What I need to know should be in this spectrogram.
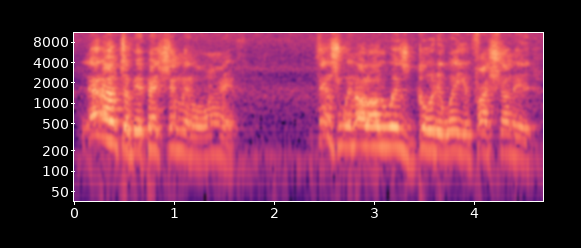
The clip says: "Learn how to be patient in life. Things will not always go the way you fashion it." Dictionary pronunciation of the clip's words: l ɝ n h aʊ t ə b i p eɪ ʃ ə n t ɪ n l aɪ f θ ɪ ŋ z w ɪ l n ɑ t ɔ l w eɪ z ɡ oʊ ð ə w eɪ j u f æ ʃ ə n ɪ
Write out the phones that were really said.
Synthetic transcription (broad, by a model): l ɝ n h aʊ t ə b i p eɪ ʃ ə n ɪ n l aɪ f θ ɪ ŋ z w ɪ l n ɑ t ɔ l w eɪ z ɡ oʊ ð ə w eɪ j u f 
